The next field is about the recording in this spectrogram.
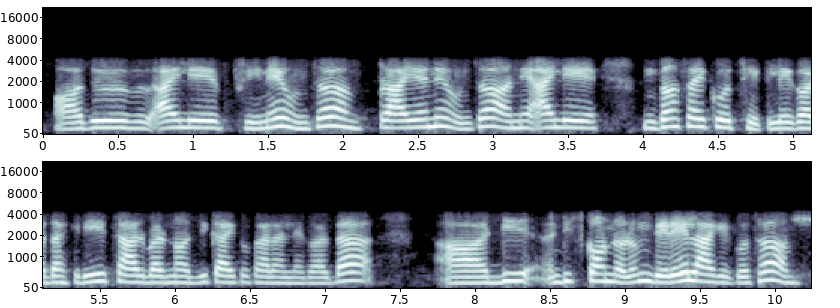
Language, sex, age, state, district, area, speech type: Nepali, female, 18-30, West Bengal, Darjeeling, rural, conversation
